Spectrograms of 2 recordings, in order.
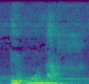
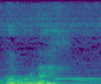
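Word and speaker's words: אמונה: El significado de fe en hebreo se escribe emunaj, con H final, emunaj, y significa verdad, fidelidad, fe, firmeza.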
